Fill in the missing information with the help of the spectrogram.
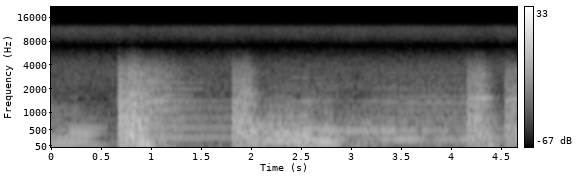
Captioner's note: metal clanging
